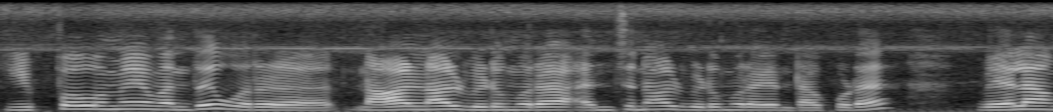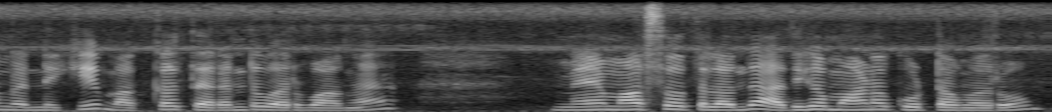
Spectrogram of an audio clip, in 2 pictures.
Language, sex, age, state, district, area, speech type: Tamil, female, 30-45, Tamil Nadu, Nagapattinam, urban, spontaneous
